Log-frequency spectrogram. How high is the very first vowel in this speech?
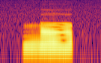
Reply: low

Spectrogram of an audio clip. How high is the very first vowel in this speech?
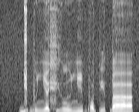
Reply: high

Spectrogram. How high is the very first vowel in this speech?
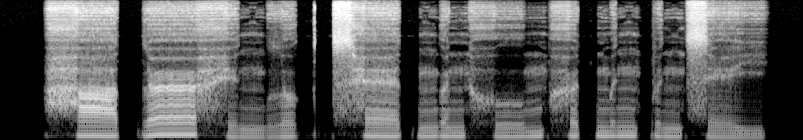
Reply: low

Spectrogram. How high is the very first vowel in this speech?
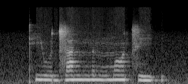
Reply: high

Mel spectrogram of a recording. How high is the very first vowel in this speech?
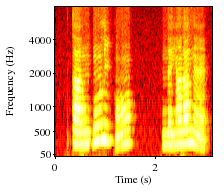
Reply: low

